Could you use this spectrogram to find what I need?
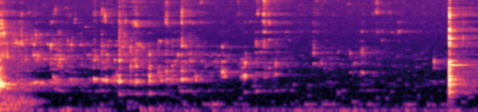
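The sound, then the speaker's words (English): Liquid pours from a jar labeled Jesus in a short, gurgling stream that tapers into a few scattered drips, ending with a sharp clink of glass. Fairly quiet, with no talking. “And so I've got a jar here labeled Jesus, and I'm going to pour Jesus into you.”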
